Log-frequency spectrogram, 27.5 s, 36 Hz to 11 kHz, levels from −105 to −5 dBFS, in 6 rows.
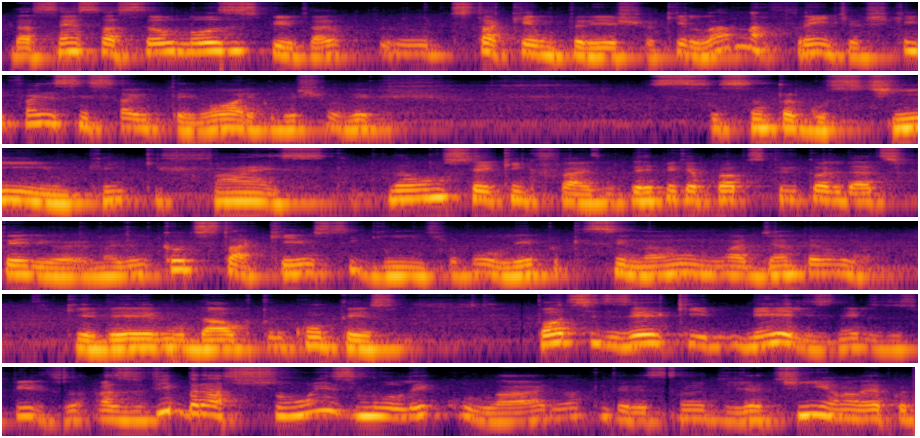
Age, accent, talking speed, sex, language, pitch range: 50-69, Brazilian, 165 wpm, male, Portuguese, 130-185 Hz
